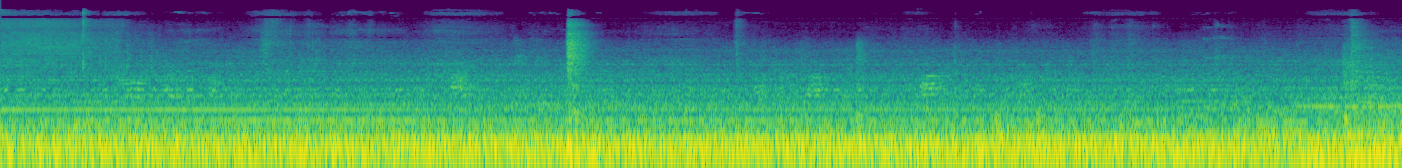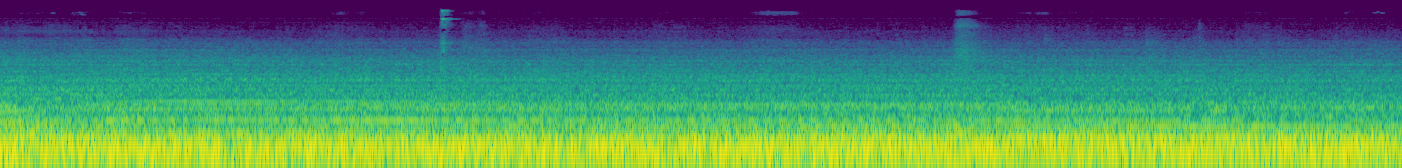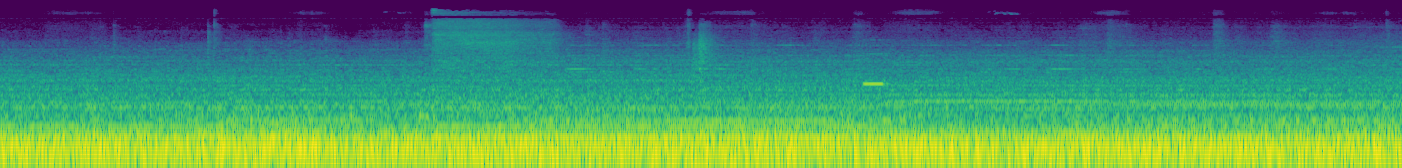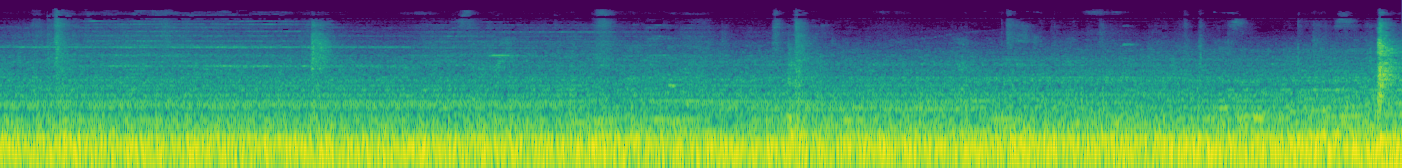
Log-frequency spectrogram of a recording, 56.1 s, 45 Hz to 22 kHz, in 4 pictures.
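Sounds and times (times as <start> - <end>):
air brakes hissing: 0.0 - 1.2, 23.5 - 24.0, 32.3 - 34.1
bus engine low rumble: 0.0 - 56.0.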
